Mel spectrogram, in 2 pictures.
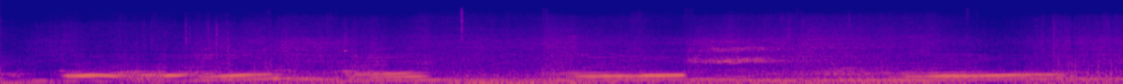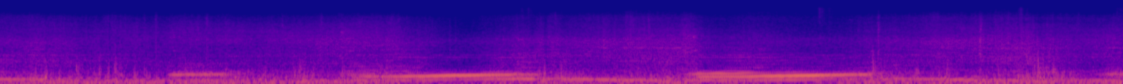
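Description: Car engine heard from inside an open-top convertible on a cone course, revving up and easing off again every few seconds as the car accelerates between turns and slows for the next, over steady road and wind noise.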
